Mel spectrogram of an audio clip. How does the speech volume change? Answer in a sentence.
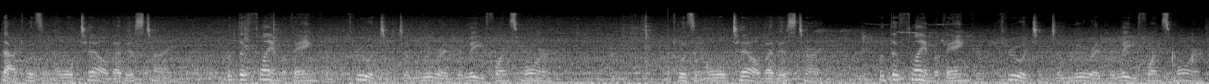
The loudness of the talking stays about the same.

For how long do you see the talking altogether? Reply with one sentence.
You can hear the talking for 11 seconds altogether.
